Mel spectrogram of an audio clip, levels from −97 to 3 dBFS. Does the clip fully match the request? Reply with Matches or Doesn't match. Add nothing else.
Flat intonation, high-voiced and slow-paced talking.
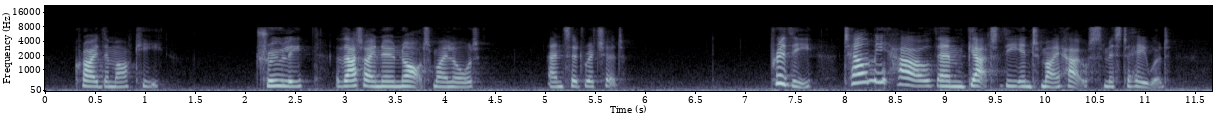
Matches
